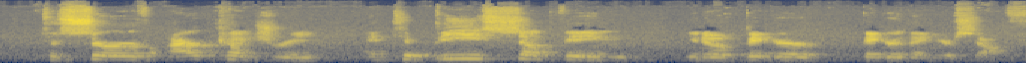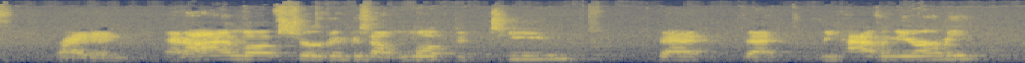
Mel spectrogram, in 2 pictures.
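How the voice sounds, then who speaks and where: Over noticeable background noise, a man with an American accent and high pitch talks at a moderate pace. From New Jersey, Kearny. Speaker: army general. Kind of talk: motivational talk.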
